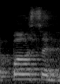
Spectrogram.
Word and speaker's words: person: Nào, từ này không đọc là person, lý do là bởi vì chữ này là chữ r dài ạ. Các bạn cong lưỡi lên một tí này và kéo dài nó ra, person.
